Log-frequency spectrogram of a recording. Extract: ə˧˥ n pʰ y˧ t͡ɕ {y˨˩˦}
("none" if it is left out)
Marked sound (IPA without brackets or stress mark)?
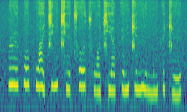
y˨˩˦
